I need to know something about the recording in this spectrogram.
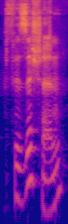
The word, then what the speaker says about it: physician: So first of all, looking at the word physician, we have second syllable stress in this word.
